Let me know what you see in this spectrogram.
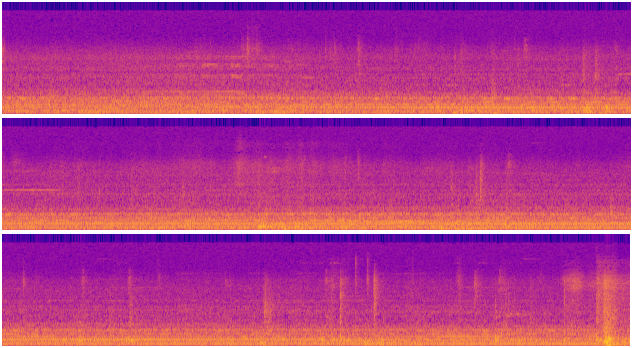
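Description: Kintetsu express electric train running at speed, heard from inside the passenger car: a steady hum with several held tones over the low rumble of the wheels, with scattered short clicks and a louder clatter near the end.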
